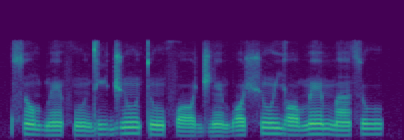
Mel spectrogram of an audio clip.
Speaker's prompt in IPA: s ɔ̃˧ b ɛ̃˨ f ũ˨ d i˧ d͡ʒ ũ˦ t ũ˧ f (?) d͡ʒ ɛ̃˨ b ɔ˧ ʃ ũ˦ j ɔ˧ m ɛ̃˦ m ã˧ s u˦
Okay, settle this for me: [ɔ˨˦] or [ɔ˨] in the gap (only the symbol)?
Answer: ɔ˨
